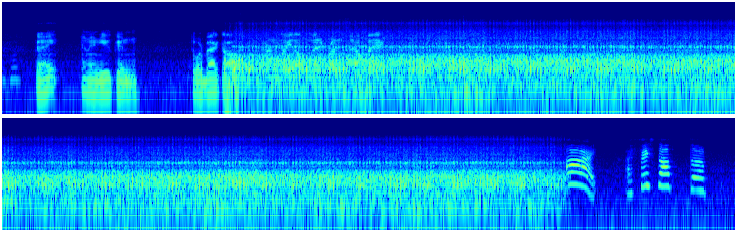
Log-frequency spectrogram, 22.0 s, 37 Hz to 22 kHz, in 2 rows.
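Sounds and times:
metal lathe whirring: 0:03.4 - 0:19.5.

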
